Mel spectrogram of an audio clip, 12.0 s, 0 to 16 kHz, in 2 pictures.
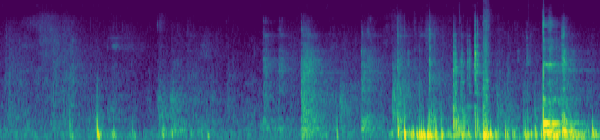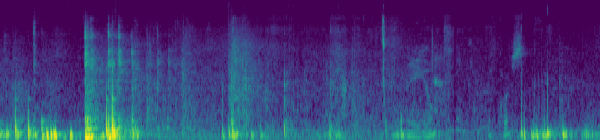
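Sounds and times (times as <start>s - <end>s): knock with short ring: 5.4s - 6.0s.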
